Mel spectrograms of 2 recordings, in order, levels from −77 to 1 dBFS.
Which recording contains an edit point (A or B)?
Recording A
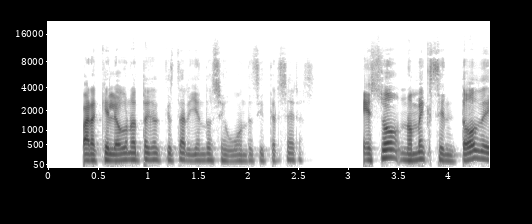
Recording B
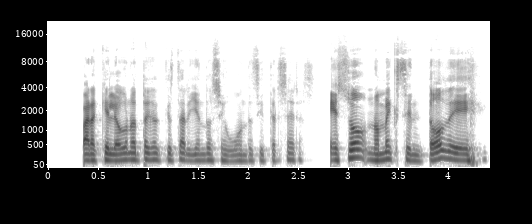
B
